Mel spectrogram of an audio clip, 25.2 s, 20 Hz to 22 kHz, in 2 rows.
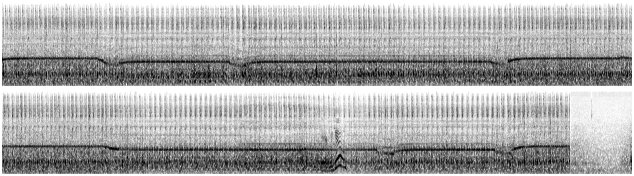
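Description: A Sapphire 85 embroidery sewing machine stitches fabric, tracing a shape with a steady, loud mechanical whirr that holds for the whole stretch. Its pitch dips briefly every few seconds as the stitching changes direction. No one talks.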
